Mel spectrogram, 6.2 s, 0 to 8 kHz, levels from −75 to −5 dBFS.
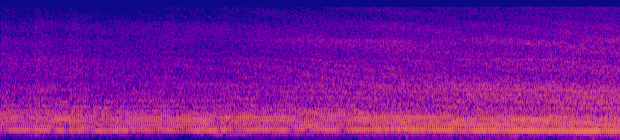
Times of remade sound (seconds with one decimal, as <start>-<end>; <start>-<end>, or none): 1.6-2.3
